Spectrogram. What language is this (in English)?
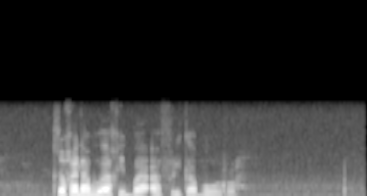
Tswana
